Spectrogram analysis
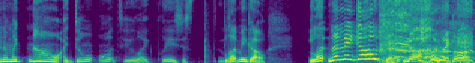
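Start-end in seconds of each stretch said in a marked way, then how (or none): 0.4-5.4 drained, weary, exhausted tone. Retelling begging a producer to stop while jet lagged: imitating an exhausted plea. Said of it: "jet lagged, so exhausted".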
